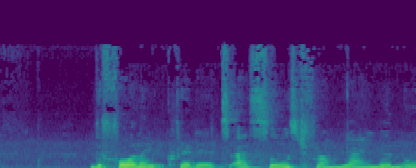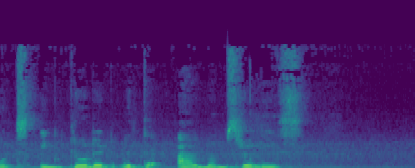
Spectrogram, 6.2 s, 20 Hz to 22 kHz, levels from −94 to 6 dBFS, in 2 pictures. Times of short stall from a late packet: none

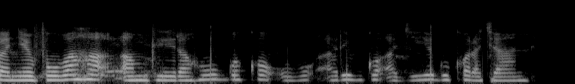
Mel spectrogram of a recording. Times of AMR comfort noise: 5.53-5.75

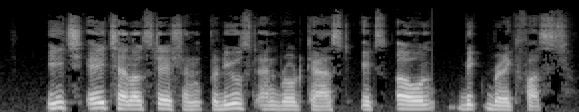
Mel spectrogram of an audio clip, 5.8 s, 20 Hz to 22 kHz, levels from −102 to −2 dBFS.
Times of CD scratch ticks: 4.31-4.99

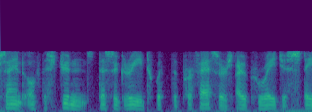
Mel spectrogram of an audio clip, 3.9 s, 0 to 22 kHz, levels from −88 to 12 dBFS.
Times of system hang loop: none

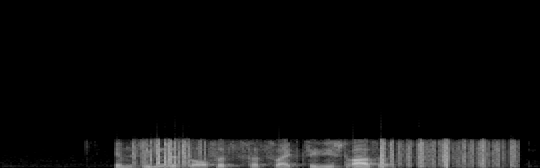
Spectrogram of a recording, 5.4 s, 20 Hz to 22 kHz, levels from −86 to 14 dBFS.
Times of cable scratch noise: 1.32-2.07, 3.80-5.20

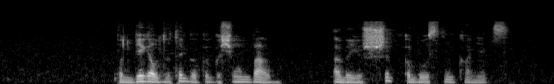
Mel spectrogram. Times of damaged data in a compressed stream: none

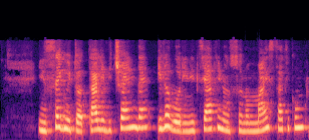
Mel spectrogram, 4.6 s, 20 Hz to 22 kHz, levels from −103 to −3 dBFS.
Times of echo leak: none

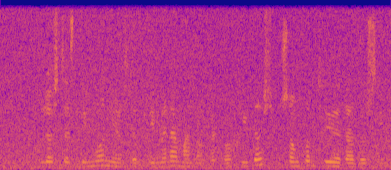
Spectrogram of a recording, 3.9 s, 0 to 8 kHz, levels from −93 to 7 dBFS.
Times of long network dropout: none

